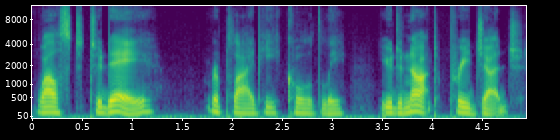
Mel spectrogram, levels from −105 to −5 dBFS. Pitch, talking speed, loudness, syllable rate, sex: 115 Hz, 120 wpm, -21 LUFS, 3.5 syllables/s, female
